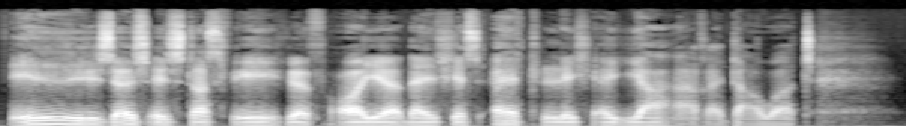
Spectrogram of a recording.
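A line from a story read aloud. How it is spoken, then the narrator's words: Terrible, frightening voice. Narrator (German): rief mit schrecklicher Stimme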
